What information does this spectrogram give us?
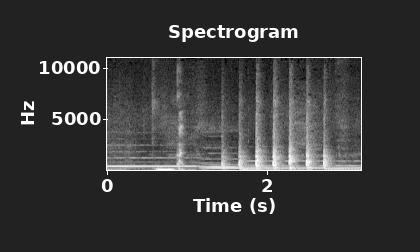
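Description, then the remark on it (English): Five quick, evenly spaced knocks rap on a door that is ajar, distinct, over a steady humming tonal background with a few softer thumps just before. “Come in. Oh, I didn't realize the door was ajar.”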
